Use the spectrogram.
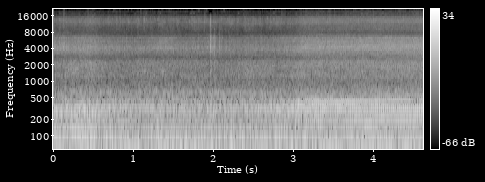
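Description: A 2002 Honda VFR800 motorcycle with an 800 cc engine runs continuously while riding, giving a loud, low engine drone under rushing wind noise, the engine pitch shifting slightly partway through.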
